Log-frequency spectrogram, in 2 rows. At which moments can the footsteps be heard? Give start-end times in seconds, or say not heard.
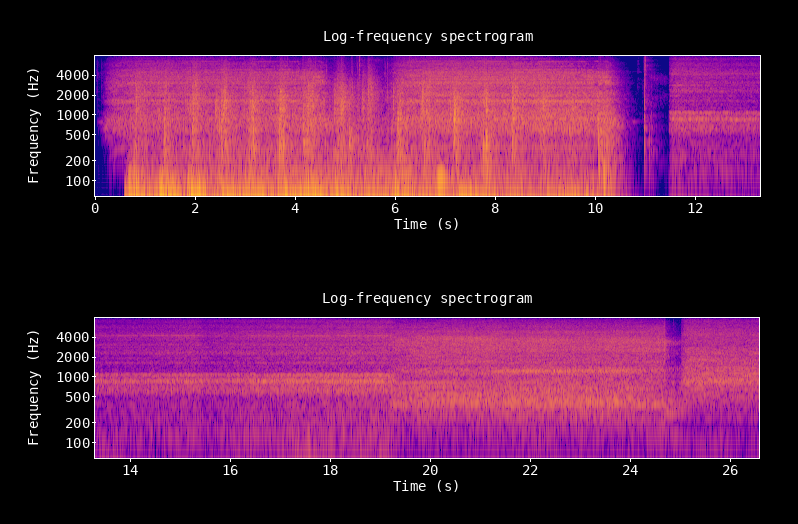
0.6-10.4.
